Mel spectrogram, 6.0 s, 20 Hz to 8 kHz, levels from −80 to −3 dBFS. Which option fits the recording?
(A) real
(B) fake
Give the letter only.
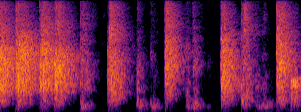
A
